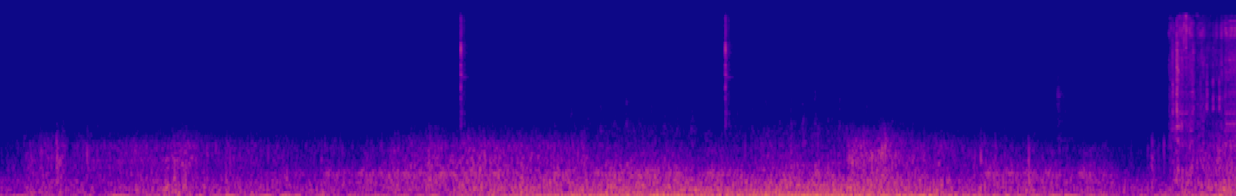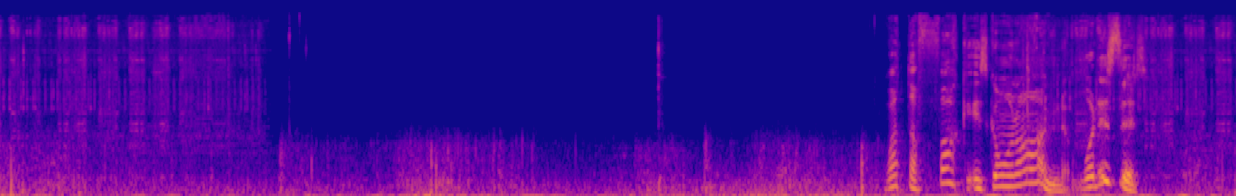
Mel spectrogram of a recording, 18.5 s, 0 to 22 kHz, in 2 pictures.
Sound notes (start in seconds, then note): 8.8 machine whirring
